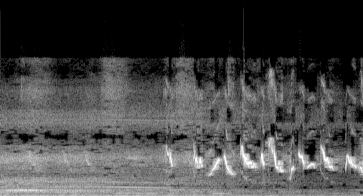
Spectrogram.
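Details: Lemon-bellied white-eye, a caged Lombok songbird, in 'ciak ngejos' master song: quiet hum at first, then from the halfway point a brisk, tightly repeated series of shrill chirping notes to the end.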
